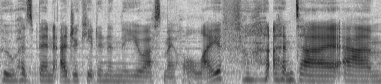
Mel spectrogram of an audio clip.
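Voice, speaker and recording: A woman with an American accent, a fairly low pitch and a moderate pace, over music in the background. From St. Louis, Missouri, US. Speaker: executive MBA student. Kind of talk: interview answer. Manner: casual, conversational.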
